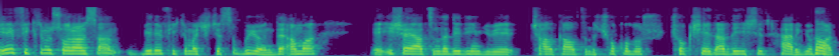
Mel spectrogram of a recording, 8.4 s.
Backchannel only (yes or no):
no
